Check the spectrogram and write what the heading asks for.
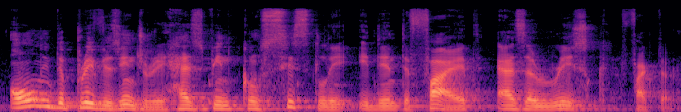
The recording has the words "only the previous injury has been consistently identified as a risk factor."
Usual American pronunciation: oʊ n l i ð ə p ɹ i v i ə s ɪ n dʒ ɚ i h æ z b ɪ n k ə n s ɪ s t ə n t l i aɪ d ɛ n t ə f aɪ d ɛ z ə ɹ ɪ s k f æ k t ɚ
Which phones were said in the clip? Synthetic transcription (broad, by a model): oʊ n l i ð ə p ɹ i v i ə s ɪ n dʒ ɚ i h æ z b ɪ n k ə n s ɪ s t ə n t l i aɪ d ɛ n t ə f aɪ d ɛ z ə ɹ ɪ s k f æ k t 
